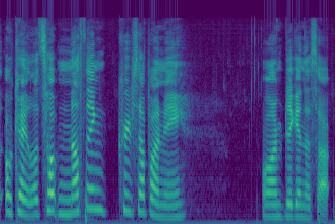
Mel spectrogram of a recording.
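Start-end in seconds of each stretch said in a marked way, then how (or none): none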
